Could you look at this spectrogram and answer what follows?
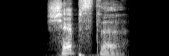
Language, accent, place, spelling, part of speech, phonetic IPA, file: German, Germany, Berlin, scheppste, adjective, [ˈʃɛpstə], De-scheppste.ogg
- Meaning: inflection of schepp: 1. strong/mixed nominative/accusative feminine singular superlative degree 2. strong nominative/accusative plural superlative degree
